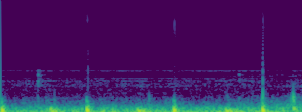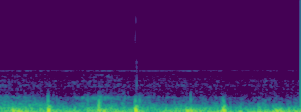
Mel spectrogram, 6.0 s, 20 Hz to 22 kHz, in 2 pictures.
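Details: Regular paired lub-dub normal heart sounds at about 68 a minute over a low background hum, from a 35-year-old male sitting on stairs, recorded over the bicuspid (mitral) valve area.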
